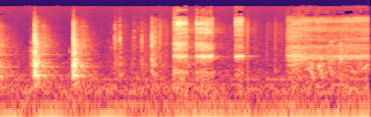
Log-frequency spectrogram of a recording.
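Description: Two sharp knocks on a door, about half a second apart, as Costello knocks on Peter Lorre's door, followed by a series of softer thumps and scuffling bursts over a steady background hiss.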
